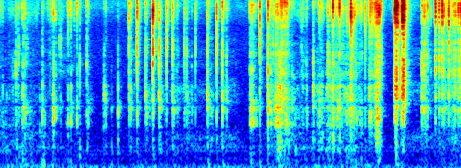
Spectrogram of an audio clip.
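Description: Long acrylic nails tap and scratch a single Jimmy Choo silver high-heel pump covered in rhinestones, with a large crystal bow on the toe and a leather sole. Quick, bright clicks and crisp scratching come in a rapid, uneven stream, with almost no low end and each tap dying away instantly.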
